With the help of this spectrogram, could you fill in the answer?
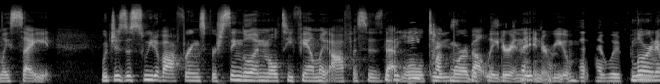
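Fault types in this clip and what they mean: Echo leak: a faint delayed copy of the speech, about 40 dB below it and arriving roughly 317 ms late, is heard from 0.89 to 0.98 s. The likely cause is a far-end echo canceller leaving residue. On a spectrogram it shows as a weak, brief smear repeating earlier harmonics.
Speech suppressed in double talk: between 3.78 and 6.04 s the speech dips in level by as much as about 15 dB, for roughly one and a half seconds in total. This is likely an echo canceller turning the talker down during overlap. The waveform envelope visibly sags in patches.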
